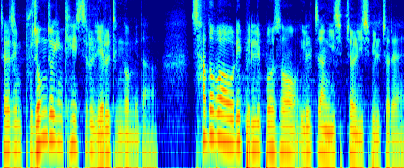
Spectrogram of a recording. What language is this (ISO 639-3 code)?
kor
